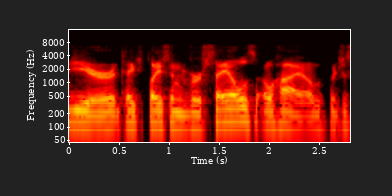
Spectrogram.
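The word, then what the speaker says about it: Versailles: in its third year it takes place in versales Ohio which is spelled just like Versa in France but it's pronounced for sales um the BMI Event Center and this is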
